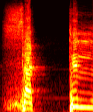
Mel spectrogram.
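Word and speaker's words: subtle: சட்டில் என்று சொல்கிற பொழுது அந்த மென்மையான உணர்வுகளும் உணர்ச்சிகளும் சிறு சிறு விஷயங்களும், அது சப்டில் என்று சொல்கிறோம்.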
